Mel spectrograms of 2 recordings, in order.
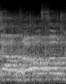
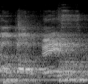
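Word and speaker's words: Aldolpho: No, not Adolfo, Adolfo. You must remember my name for when we are making love and you are screaming it. You must say it correctly or it will ruin everything.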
